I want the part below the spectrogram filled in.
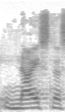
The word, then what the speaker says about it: Knysna: As you see there, it's a silent K, Knysna, South Africa.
